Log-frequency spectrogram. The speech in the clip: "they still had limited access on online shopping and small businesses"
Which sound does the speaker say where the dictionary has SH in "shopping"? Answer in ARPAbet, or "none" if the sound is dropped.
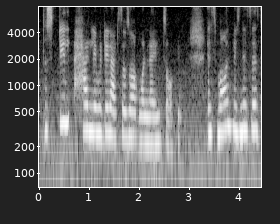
S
